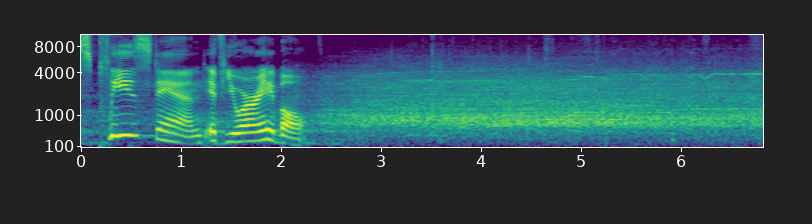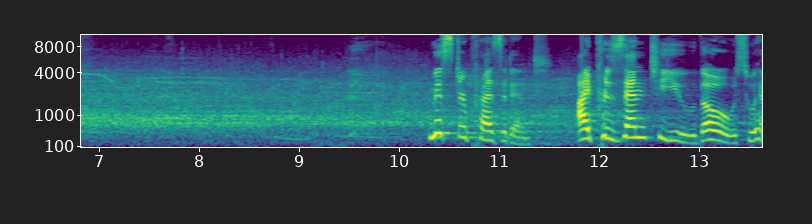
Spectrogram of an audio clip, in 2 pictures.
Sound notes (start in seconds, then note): 2.3 attendees cheering; 2.4 attendees applauding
